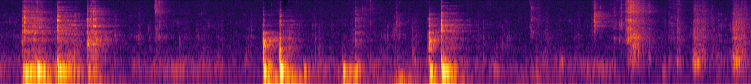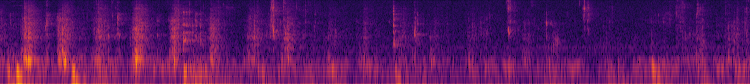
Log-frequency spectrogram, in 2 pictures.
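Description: A person chewing close to the microphone and biting into a crisp cracker. After a few louder mouth noises in the first six seconds comes a run of short, sharp crunches, about two a second.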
